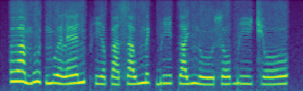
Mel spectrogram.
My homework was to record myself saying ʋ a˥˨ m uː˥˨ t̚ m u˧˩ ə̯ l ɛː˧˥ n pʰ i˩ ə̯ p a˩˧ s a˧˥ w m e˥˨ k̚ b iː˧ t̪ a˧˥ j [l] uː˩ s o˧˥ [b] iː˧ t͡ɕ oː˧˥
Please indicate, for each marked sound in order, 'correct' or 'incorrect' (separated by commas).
incorrect, correct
